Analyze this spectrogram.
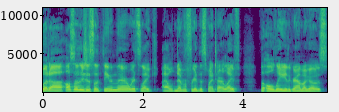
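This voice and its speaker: A man talks at a very fast pace with lively intonation and an animated tone. The recording is very clean, with a silent background. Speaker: podcast co-host. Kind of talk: casual comedic chat. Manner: animated, joking.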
